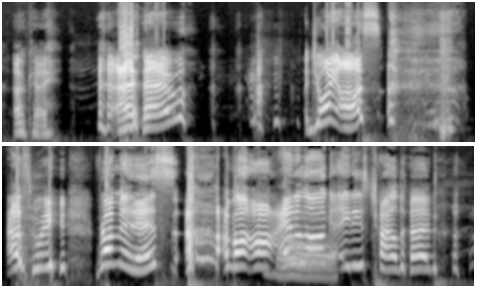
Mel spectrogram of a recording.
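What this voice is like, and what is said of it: Put-on Cockney English accent. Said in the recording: “Do the whole intro in an English accent. ... Do an Eliza Doolittle accent.”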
